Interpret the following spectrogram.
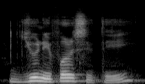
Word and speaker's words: University: itu juga berfungsi untuk menunjukkan kata benda yang pronounciationnya atau bunyi konsonan seperti University ini berbunyi juta Manteman meskipun awalnya huruf u5k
